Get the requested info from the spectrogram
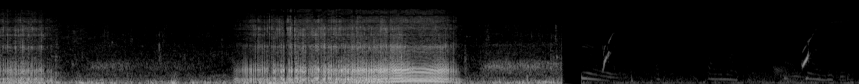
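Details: Playing seals: a loud droning rumble carries one wavering, moaning call in its middle, then the noise cuts out to quiet, where thin rising squeaks sound twice.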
